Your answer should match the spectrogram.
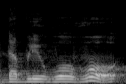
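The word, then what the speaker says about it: वू: And oo is pronounced like WOO in wool, wool, wool, woo, wool.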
